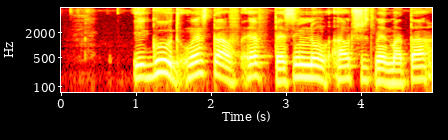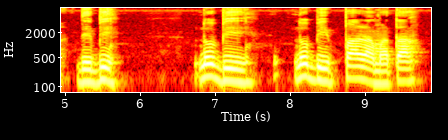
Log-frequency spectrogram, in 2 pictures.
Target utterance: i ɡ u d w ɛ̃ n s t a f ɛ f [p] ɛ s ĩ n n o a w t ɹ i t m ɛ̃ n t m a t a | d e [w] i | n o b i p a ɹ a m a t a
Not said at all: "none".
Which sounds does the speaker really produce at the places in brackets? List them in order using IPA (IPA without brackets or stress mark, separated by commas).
p, b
